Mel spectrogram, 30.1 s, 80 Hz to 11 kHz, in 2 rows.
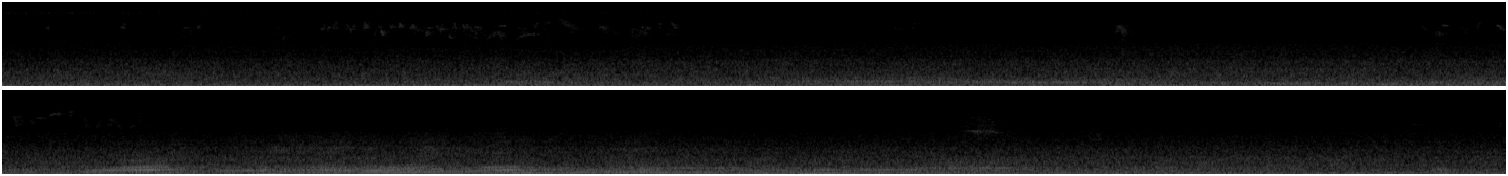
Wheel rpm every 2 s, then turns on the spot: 0, 0, 0, 0, 0, 0, 0, 0, 0, 0, 0, 0, 0, 0, 0.
none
